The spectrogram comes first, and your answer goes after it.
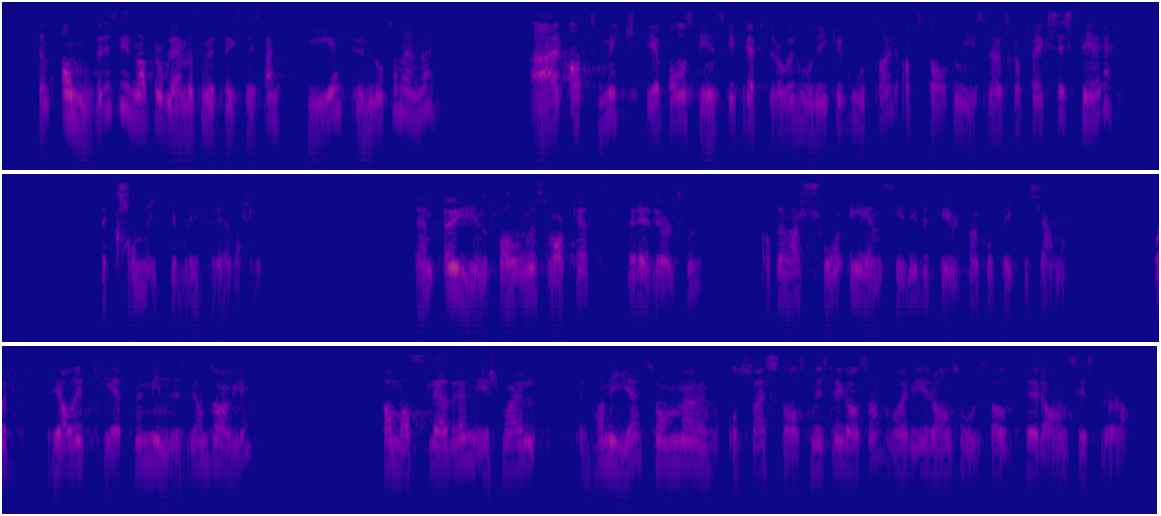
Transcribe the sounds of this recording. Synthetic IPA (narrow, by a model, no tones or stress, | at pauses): d̪̥ɛnɑnd̪ɾəsiːd̪n̩ɑʋpʰɾʊbleːmənəsɔmʉt̪ɾɪksmɪnɪst̪əɳheːlt̪ʉnluːt̪ːɔnɛʋnə | ʔæɾʔɑt̪mɛkt̪ɪəpʰɑləst̪iːnskəkʰɾɛft̪əɾoːʋəɾɦuːd̪əɪkːəɡuːt̪ʰɑːɾɑ̰t̪st̪ɑːt̪n̩iːsɾɑɛlskɑlfoːɛksɪst̪eːɾə | d̪̥ɛkʰɑnɪkːəbliːfɾeːd̪æʂɭɪ̰k̚t̪ | d̪̥ɛæɾɛnœʏənfɑlːən̩əsʋɑːkheːt̪ʋɛɾeːd̪əjøːɾəl̩sn̩ | ʔɑ̰t̪̚d̪ɛnæʂɔʔeːnsiːd̪ɪbəskɾiːʋəlsən̩ɑʋkʰʊnflɪkt̪n̩sçjæ̰ːɳə | fɔɾɾɛɑlɪt̪ʰeːt̪ənəmɪnːəsʋɪɔmd̪ɑːɡlɪ | hɑmɑsleːd̪əɾənɪ̰ʂmɑɛlɦɑniːəsɔmɔsːɔæɾst̪ɑːt̪smɪnɪst̪əɾɪɡɑːsɑʋɑɾɪɪɾɑːnsuːləst̪ɑːd̪t̪ʰɛəɾɑːnsɪst̪løːɖɑ̰ː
